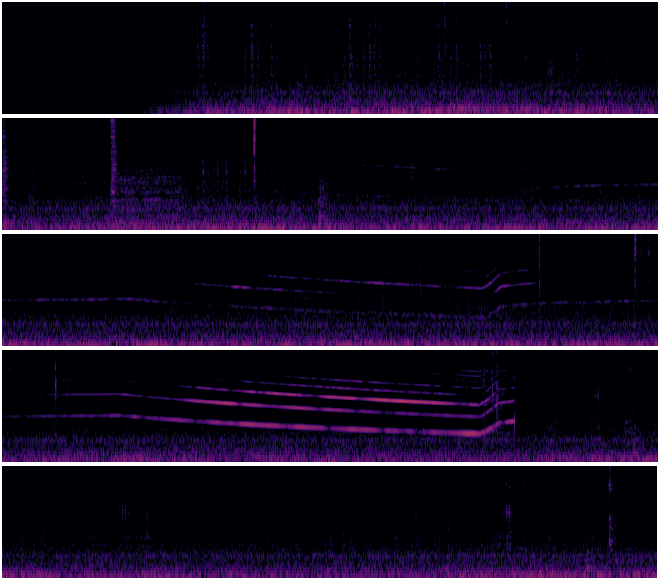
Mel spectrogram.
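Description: After a second of silence, a steady low rumble of a car driving, heard from inside the cabin. From about seven seconds in, a siren wails in long slow falls that snap back up in pitch, twice over, then cuts off abruptly.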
